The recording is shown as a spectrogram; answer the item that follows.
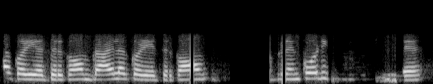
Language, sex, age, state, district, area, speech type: Tamil, female, 18-30, Tamil Nadu, Tiruvannamalai, rural, conversation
